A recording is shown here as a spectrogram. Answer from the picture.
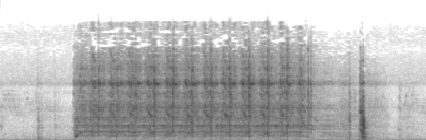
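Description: Battery-powered grease gun motor running for about two and a half seconds with a fast pulsing beat, about six pulses a second, pumping grease into a fitting. A single sharp click follows shortly after it stops.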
